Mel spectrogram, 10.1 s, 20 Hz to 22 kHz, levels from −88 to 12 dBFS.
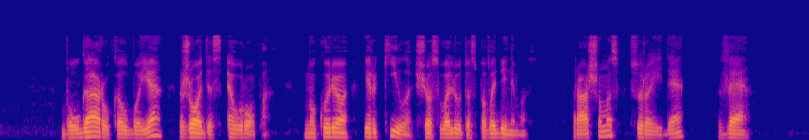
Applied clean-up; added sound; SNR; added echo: none; none; none; none.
